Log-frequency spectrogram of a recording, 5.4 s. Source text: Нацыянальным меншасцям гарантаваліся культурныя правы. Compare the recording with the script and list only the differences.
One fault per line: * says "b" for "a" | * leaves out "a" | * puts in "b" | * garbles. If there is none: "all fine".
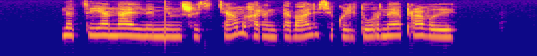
all fine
